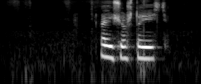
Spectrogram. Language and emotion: Russian, neutral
